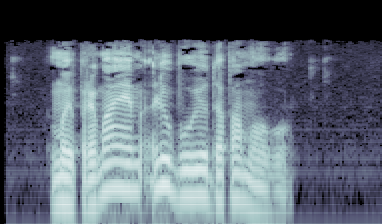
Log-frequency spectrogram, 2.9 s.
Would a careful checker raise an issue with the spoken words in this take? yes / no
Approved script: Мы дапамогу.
yes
